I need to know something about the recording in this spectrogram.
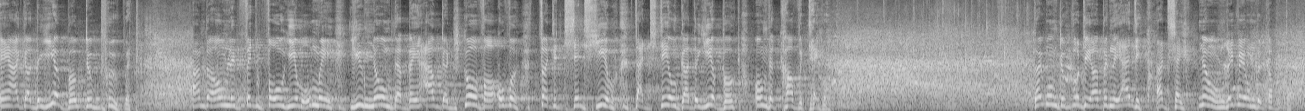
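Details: Adult male with lifelong cerebral palsy; speech described as pretty dramatically affected and possibly difficult to understand at first, with forming words the toughest part for him; dysarthria (cerebral palsy).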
